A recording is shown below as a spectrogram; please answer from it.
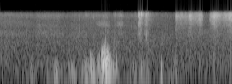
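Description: Phone handling noise: one muffled low thump about halfway through, then light rustling as the phone is swung about.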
